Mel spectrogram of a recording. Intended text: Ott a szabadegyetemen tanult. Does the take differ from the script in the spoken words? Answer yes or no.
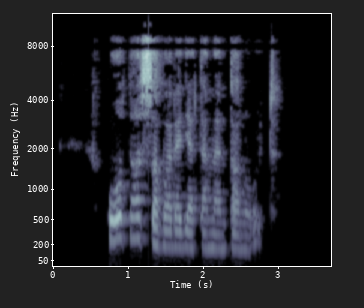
no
